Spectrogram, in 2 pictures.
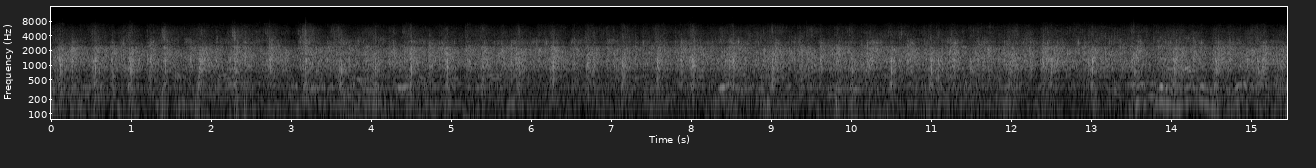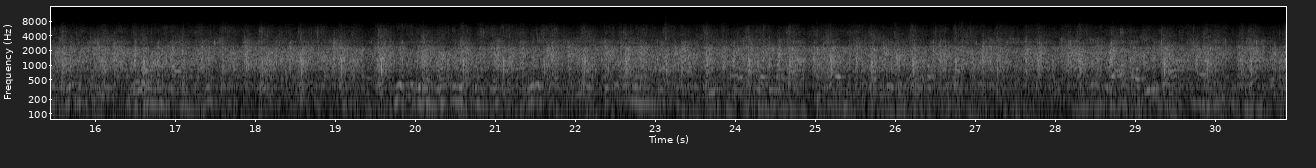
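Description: Long, steady applause from the members of a parliament, many hands clapping without a break, following the close of a speech.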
